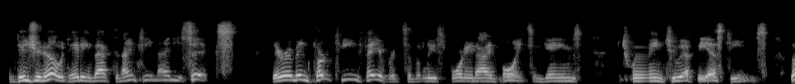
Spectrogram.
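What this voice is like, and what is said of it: Announcer-style voiceover voice. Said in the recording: “I'll do my voiceover voice.”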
